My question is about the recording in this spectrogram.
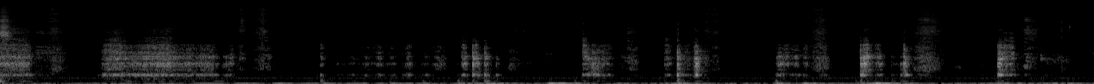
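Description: Marker pen drawing lines on paper: a series of short, irregular scratchy strokes, some with a faint squeak, as a triangle, a dashed altitude and a right-angle mark are drawn.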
